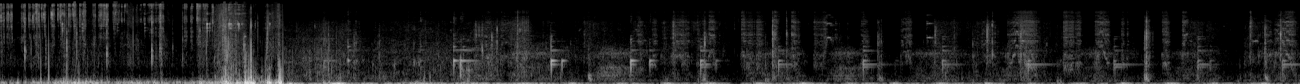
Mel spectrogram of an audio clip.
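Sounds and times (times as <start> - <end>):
backpack strap squeak: 0.0 - 2.8.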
